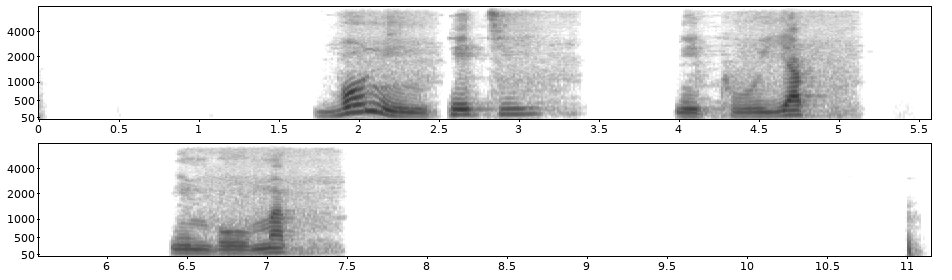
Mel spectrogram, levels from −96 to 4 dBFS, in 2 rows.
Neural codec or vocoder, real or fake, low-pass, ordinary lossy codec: none; real; 7.2 kHz; Opus, 32 kbps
